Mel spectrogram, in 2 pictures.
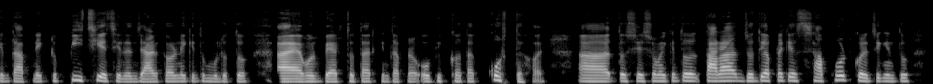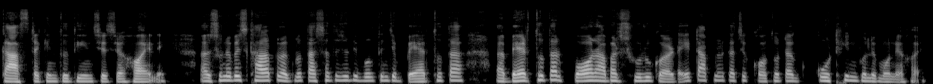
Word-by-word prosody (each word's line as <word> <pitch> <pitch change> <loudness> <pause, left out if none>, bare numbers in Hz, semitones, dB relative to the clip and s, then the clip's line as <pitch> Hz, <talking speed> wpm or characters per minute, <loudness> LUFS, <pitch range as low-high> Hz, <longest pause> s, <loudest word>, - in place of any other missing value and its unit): কিন্তু 140 -1 -3
আপনি 130 - -13
একটু 150 +2 -6
পিছিয়ে 185 -3 +2
ছিলেন। 130 -2 -1
যার 130 0 +3
কারণে 140 0 +1
কিন্তু 145 -1 -5 0.7
অ্যা 135 - +9 0.2
এমন 135 +1 +2
ব্যর্থতার 135 +1 0
কিন্তু 135 -2 -6
আপনার 130 +1 -4
অভিজ্ঞতা 140 -1 -4 0.2
করতে 180 -8 +2
হয়। 60 - -8 0.4
আ - - +4 0.3
তো 155 - +3
সেসময় 150 0 +1
কিন্তু 155 +2 -1 0.2
তারা 160 +1 +7 0.2
যদি 155 +2 +2
আপনাকে 170 +1 -1 0.2
সাপোর্ট 175 +6 +1
করেছে 155 -2 +2
কিন্তু 150 +1 -1 0.3
কাজটা 130 0 +5
কিন্তু 140 0 -2
দিন 140 -1 +1
শেষে 135 -1 -1
হয়নি। 130 +4 +1 0.4
আ - - +1
শুনে 190 0 +2
বেশ 195 - +2
খারাপ 180 0 +5
লাগলো। 165 +2 0
তার 165 -1 +2
সাথে 185 +1 -5
যদি 190 +1 -1
বলতেন, 175 +2 -3
যে - - +1
ব্যর্থতা 170 +8 0 0.4
আ - - +1
ব্যর্থতার 190 +5 +3
পর 170 +2 +6
আবার 170 0 +1
শুরু 165 0 0
করাটা 125 -3 -1
এটা 175 +3 -5
আপনার 185 0 -8
কাছে 175 +2 -5
কতটা 155 +2 -3 0.3
কঠিন 170 +4 -1
বলে 150 -2 0
মনে 120 -3 -4
হয়? - - -10
155 Hz, 180 wpm, -24 LUFS, 135-175 Hz, 0.7 s, অ্যা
